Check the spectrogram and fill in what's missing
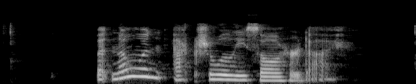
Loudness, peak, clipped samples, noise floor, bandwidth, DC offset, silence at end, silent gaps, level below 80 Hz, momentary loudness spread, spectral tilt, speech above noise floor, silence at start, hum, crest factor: -19 LUFS; -4 dBFS; under 0.1%; -76 dBFS; 7.4 kHz; under 0.1%; 0.75 s; none; -64 dBFS; 14 LU; -4 dB/octave; 57 dB; 0.95 s; none; 18 dB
